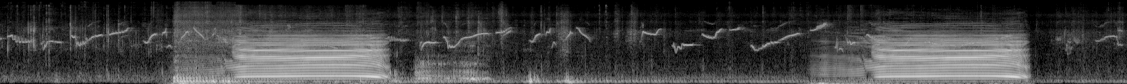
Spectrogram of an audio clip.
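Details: Herd of tame cows driven every morning to green grassy fields; two long, strong moos about two seconds each, some six seconds apart, with a softer grunt between and constant bird chirps behind.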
